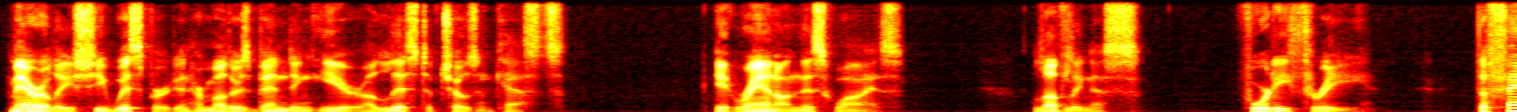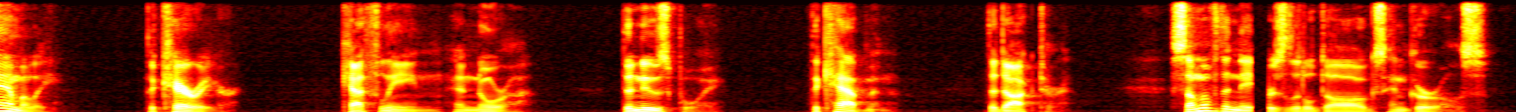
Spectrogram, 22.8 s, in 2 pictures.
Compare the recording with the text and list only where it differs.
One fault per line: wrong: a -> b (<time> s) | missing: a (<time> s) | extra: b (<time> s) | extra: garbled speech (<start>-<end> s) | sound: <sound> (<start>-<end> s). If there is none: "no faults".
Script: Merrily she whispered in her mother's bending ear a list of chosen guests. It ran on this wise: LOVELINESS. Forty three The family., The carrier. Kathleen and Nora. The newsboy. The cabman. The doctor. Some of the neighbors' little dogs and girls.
sound: dropout (20.8-20.9 s)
